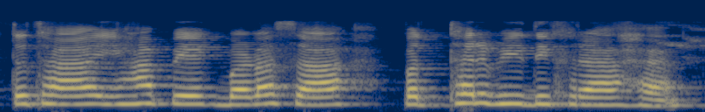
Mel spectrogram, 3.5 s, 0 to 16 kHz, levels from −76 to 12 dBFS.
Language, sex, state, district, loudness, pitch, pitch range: Hindi, female, Jharkhand, Ranchi, -12 LUFS, 270 Hz, 250-280 Hz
